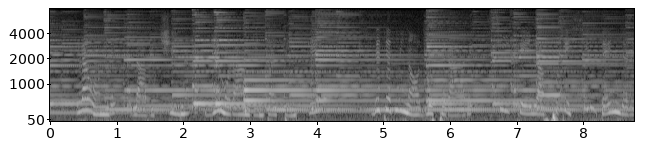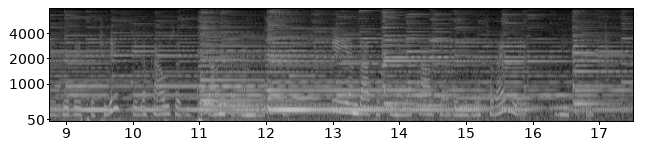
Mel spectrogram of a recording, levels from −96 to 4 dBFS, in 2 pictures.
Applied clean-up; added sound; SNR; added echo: none; Harp; -4 dB; none.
